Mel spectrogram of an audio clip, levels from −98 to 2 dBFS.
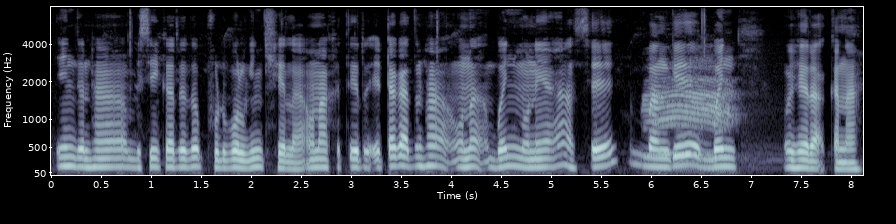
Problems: background sounds at intervals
